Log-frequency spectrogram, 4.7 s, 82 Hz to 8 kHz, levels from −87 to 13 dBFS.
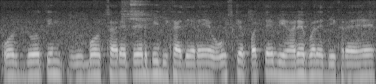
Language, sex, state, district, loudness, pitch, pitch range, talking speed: Hindi, male, Gujarat, Gandhinagar, -16 LUFS, 135 Hz, 130-140 Hz, 240 wpm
